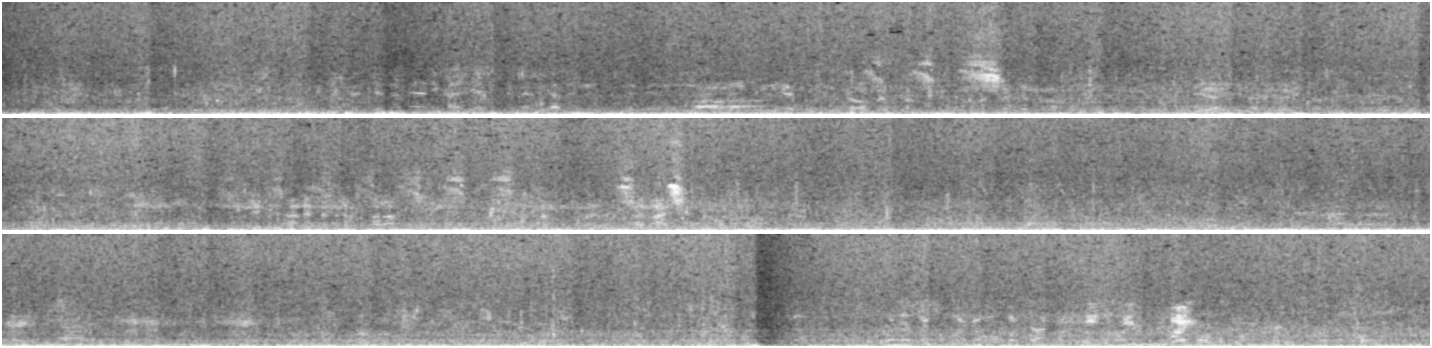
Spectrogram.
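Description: Steady low engine drone of boats on the harbour water, mixed with wind on the microphone and faint distant voices.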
